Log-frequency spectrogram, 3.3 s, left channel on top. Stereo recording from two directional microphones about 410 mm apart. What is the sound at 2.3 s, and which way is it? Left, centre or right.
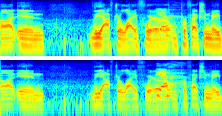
Speech, right.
